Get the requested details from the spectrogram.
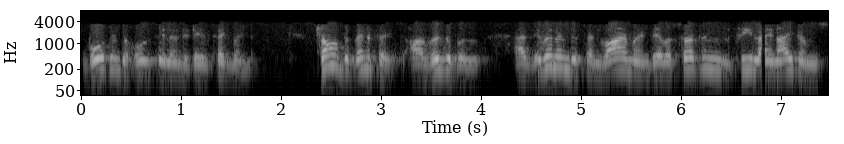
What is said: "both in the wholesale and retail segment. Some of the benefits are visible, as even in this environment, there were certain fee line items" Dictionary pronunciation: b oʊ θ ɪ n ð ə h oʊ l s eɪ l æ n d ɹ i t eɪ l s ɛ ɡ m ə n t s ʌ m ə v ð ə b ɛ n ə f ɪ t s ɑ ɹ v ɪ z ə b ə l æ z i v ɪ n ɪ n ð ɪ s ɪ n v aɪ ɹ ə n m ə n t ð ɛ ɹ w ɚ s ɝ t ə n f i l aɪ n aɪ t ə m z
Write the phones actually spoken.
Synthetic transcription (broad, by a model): b oʊ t ɪ n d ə h oʊ l s eɪ l æ n d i t eɪ l s ɛ ɡ m ə n t s ʌ m ə v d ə b ɛ n ə f ɪ t s ɑ ɹ v ɪ z ə b ə l æ z i v ɪ n ɪ n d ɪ s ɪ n v aɪ ə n m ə n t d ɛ ɹ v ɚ s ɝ t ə n f i l aɪ n aɪ t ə m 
